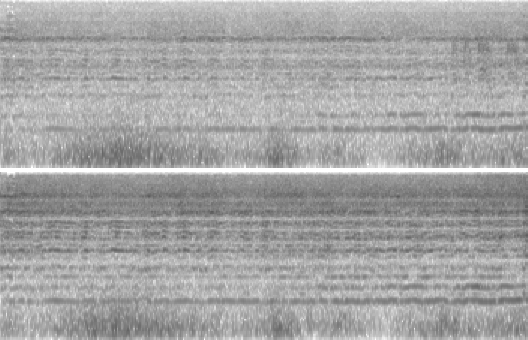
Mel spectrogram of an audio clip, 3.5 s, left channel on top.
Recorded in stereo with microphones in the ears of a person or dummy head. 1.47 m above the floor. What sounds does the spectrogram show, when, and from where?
0.0 s an insect: 55° right (ahead or behind)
